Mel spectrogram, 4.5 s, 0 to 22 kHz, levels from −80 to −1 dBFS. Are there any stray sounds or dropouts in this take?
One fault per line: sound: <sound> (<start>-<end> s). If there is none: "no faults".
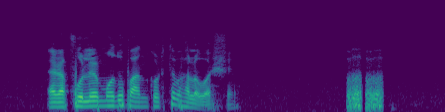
sound: laugh (3.5-3.8 s)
